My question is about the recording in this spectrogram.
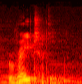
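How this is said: It is said in a posh English way. "Could be very posh English and say Rayton"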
